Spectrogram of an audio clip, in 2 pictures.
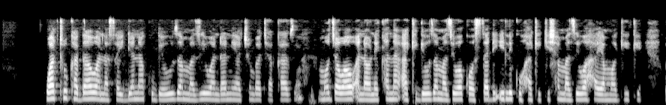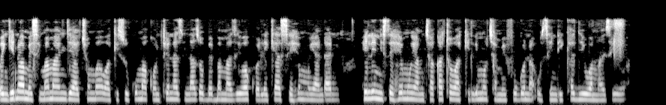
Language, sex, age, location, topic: Swahili, female, 18-24, Kisumu, agriculture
